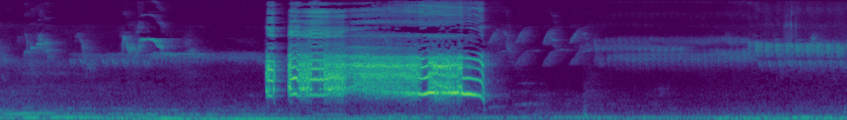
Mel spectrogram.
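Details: A young rooster perched on a person's head crows once: a loud, hoarse, harmonic crow of about two seconds. Small birds chirp and whistle faintly in the background before and after.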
